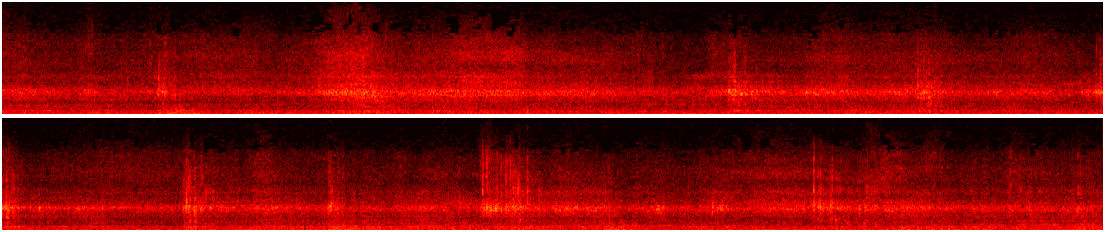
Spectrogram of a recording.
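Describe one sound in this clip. Skate blades scrape and hiss on ice in a large echoing arena.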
